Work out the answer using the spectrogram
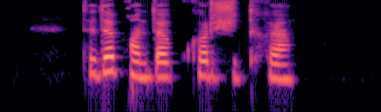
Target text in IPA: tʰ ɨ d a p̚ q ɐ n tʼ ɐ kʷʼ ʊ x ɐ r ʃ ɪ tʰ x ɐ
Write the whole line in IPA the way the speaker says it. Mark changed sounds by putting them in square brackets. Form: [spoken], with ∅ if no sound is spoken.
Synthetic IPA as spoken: tʰ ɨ d [ɐ] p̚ q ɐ n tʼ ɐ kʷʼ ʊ x ɐ r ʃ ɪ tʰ x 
